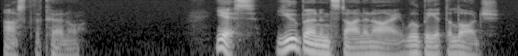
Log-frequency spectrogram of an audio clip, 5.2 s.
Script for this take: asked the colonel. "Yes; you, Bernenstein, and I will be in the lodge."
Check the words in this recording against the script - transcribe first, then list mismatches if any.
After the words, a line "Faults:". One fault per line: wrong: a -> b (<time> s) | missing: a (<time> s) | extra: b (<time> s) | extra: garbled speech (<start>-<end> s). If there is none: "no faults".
asked the colonel. "Yes; you, Bernenstein, and I will be at the lodge."
Faults:
wrong: in -> at (4.3 s)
